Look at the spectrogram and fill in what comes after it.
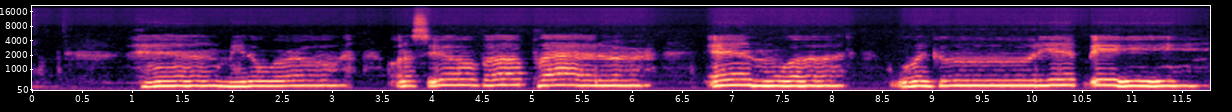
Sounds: Sigh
